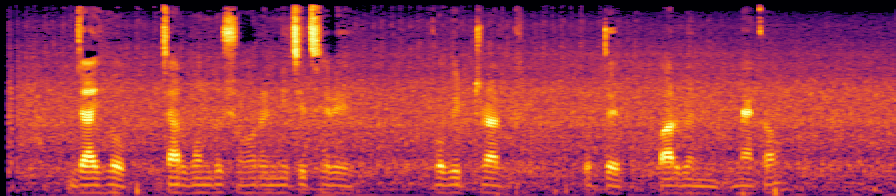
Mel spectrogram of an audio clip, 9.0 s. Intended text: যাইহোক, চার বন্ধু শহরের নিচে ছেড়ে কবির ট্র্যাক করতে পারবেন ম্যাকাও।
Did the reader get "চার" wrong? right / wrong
right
